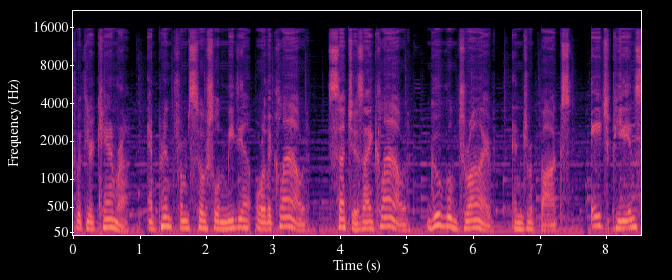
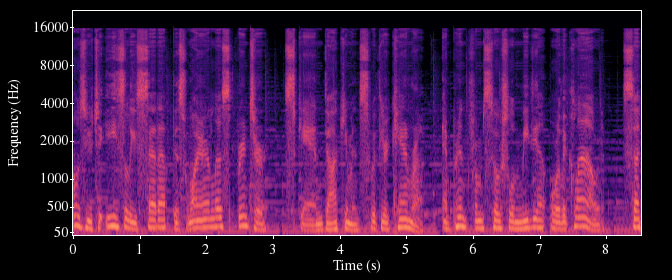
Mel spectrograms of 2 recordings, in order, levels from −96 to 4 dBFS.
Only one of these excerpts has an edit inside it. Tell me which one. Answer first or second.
first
